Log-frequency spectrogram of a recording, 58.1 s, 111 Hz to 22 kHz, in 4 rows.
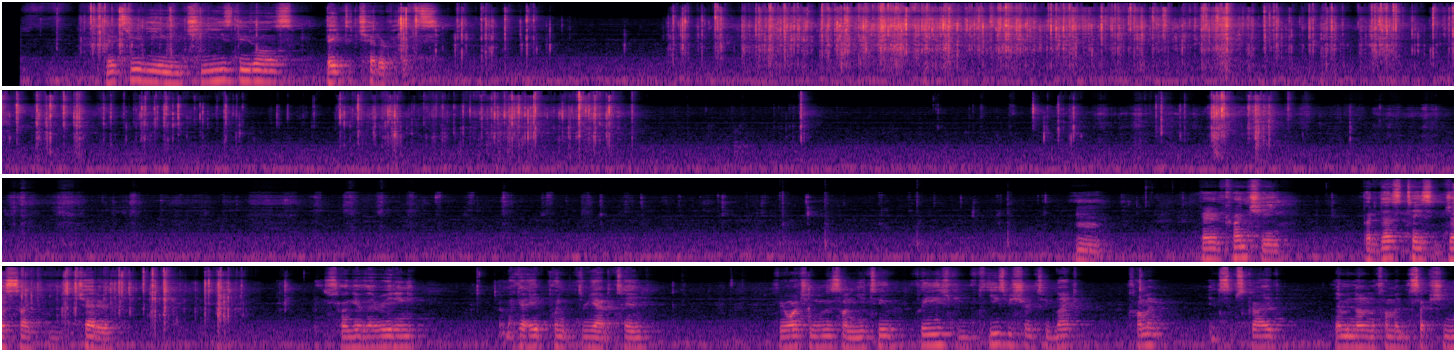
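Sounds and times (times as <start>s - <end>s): plastic snack bag crinkling: 0.5s - 5.6s, 6.6s - 20.9s, 24.7s - 30.4s, 43.0s - 47.0s
chewing crunchy snacks: 0.6s - 2.8s, 3.4s - 20.9s, 23.8s - 41.0s, 43.6s - 46.7s.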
